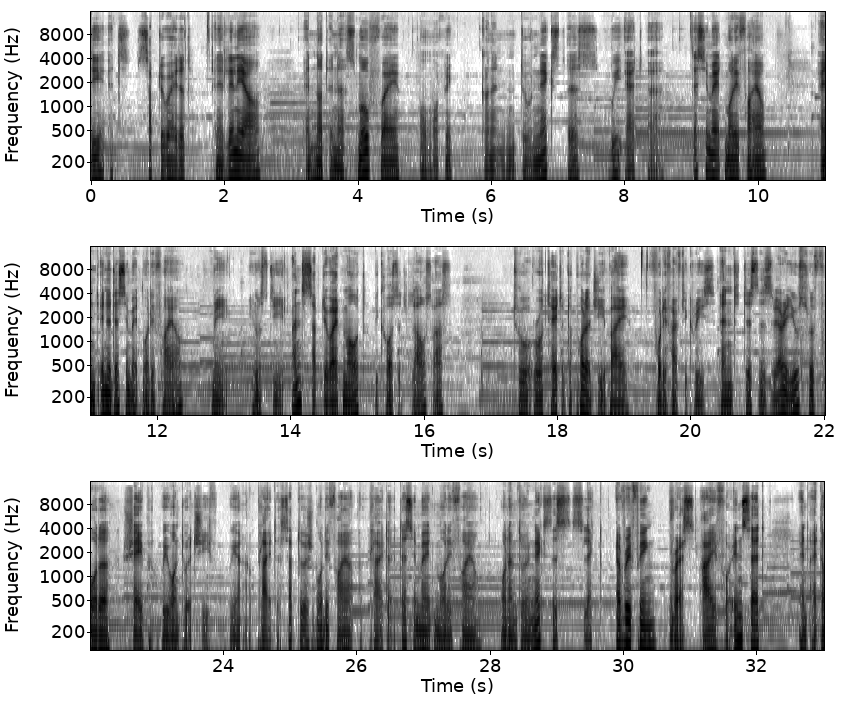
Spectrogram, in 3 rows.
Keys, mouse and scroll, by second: 3.0 click, 4.8 click, 5.8 click, 7.3 click, 7.8 d, 7.8 e, 8.7 click, 13.6 click, 17.6 click, 24.3 click, 25.4 click, 26.0 click, 27.2 click, 27.7 click, 28.4 a, 32.1 i.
